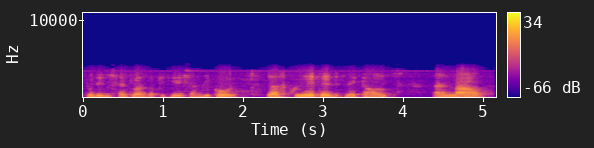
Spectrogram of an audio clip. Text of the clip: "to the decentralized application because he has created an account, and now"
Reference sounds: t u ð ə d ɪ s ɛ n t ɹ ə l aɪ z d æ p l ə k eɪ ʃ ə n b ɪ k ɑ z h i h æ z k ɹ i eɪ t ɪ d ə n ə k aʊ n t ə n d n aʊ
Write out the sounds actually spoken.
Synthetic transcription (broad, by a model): t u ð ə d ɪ s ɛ n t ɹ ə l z æ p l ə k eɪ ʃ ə n b ɪ k ɑ z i h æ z k ɹ i eɪ t ɪ d ə n ə k aʊ n t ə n n aʊ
